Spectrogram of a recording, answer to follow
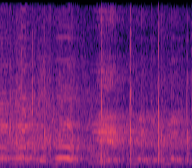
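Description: Indoor mini-football match sound: players' shouts and calls echo in the hall, with a few sharp knocks from play on the pitch.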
